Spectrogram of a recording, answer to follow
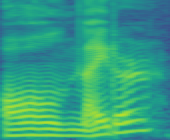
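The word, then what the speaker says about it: all-nighter: to pull an allnighter in this expression we don't really get a t sound when we just say the noun night T by itself we get a strong T very crisp t sound but here when we add the e r it we get more of a D sound and all nighter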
